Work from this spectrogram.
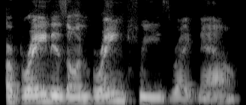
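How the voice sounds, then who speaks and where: Hosting story time for children, this woman has a slightly low voice and speaks slowly, and the recording sounds muffled. Her conversational style is that of an encouraging teacher who checks in with questions and repeats back the answers she hears.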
